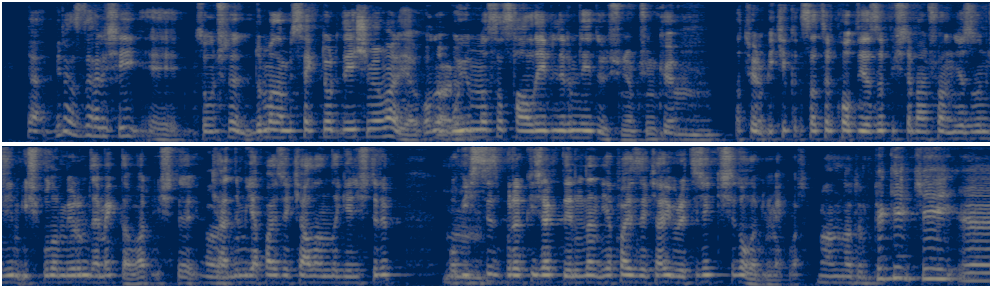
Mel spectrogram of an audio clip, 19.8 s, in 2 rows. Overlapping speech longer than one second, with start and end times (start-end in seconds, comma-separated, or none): none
